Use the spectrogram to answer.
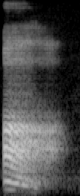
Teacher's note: British speakers especially those in the South of England will use a more back vowel sound here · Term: bath vowel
